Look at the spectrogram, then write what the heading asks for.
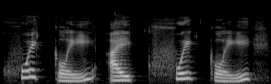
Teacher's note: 쿠위라고 입술을 쭉 내밀어서 발음해 주시는게 포인트예요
